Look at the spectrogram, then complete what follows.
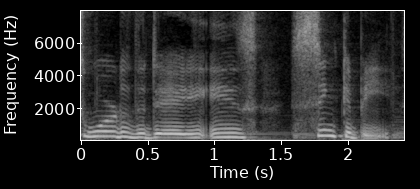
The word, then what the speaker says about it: syncope: n-i-t-i-d knitted today's word of the day is syncope spelled s-y-n-c-o-p-e syncope syncope has one alternate pronunciation syncope syncope is a noun that derives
